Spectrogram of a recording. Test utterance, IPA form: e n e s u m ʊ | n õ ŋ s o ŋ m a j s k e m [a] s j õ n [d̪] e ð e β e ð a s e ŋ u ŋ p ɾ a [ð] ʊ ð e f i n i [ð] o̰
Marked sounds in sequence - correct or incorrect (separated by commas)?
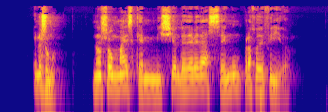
incorrect, correct, incorrect, correct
